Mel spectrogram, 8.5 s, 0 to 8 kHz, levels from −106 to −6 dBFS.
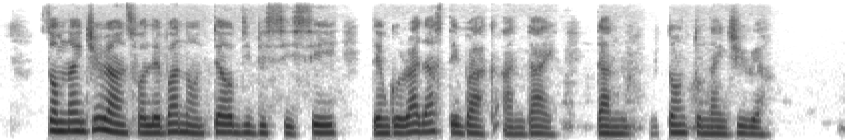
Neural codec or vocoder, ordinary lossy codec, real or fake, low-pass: none; none; real; 7.2 kHz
